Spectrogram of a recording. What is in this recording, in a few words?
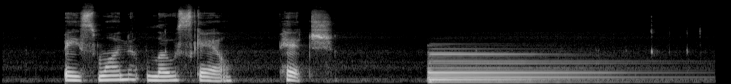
bass scales low; all-state choir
